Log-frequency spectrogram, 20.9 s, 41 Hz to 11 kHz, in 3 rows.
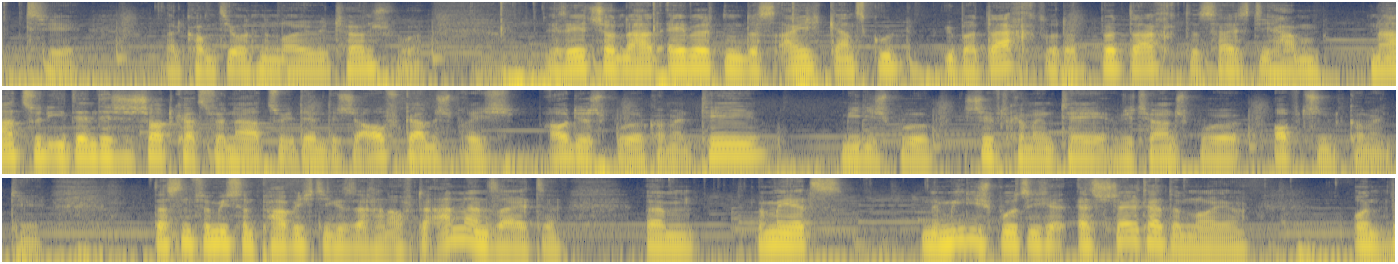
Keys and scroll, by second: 2.1 super+z, 2.8 super+z, 3.5 super+z.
